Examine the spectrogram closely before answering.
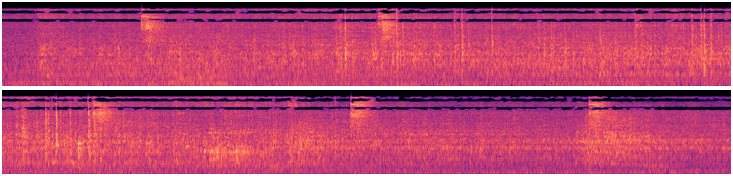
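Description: A hot steel bar scrapes and rattles as it slides along a metal trough.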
